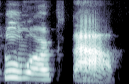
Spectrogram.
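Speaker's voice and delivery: ordinary talk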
